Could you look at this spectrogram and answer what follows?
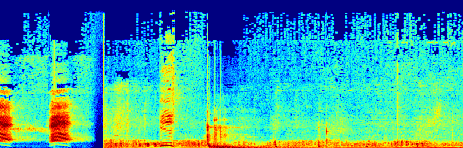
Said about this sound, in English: yes, Mom, we are scared. Super scared of these birds.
